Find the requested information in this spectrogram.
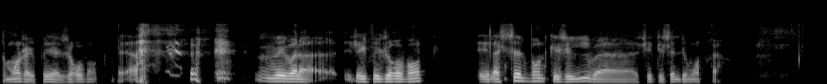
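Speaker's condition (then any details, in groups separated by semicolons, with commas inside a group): Hearing impairment from birth, congenital; degenerative hearing loss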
